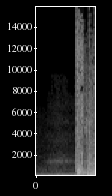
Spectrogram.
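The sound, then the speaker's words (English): A single loud explosion from a video bursts in suddenly after a low, quiet rumble, its broad roaring blast filling the rest of the moment and sounding powerful. “Let's get a nice big explosion.”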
